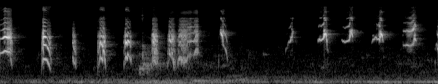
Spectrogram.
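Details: A young long-tailed shrike sings a training recording meant to lure young shrikes: a falling series of sharp notes, a harsh rasping stretch, then quick rising chirps repeated in a brisk run.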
